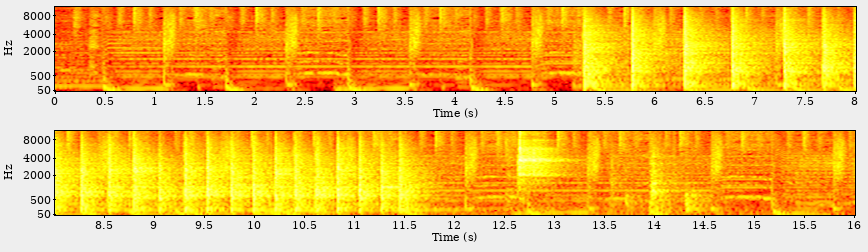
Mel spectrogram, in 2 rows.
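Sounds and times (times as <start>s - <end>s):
kick drum hits: 5.3s - 11.8s.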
